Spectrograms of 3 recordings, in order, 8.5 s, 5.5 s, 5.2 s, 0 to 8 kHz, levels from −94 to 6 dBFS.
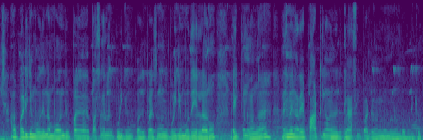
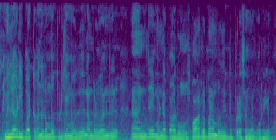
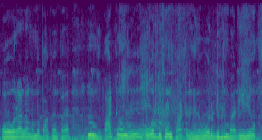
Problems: low volume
